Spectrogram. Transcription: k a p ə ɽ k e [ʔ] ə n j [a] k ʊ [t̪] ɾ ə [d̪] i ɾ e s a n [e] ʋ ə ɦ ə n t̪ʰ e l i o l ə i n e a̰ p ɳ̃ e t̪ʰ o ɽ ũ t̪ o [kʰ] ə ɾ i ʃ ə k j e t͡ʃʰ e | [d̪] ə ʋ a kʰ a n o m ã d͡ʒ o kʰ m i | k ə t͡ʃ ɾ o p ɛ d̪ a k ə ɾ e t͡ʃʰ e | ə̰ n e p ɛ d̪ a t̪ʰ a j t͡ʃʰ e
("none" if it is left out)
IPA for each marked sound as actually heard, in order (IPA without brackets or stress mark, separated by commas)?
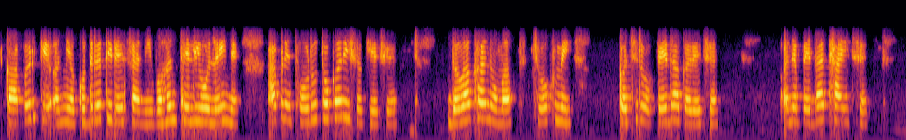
ʔ, ə, d̪, t̪, i, k, d̪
